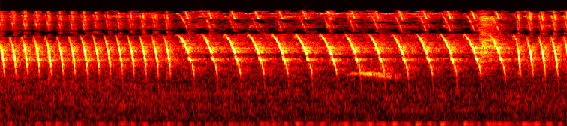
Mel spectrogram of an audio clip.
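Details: Canary master vocal, church filler style ('isian gereja'): fast, rhythmic trill of high, slightly buzzy repeated notes gradually slowing into downward slurs, with a steady low hum underneath.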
